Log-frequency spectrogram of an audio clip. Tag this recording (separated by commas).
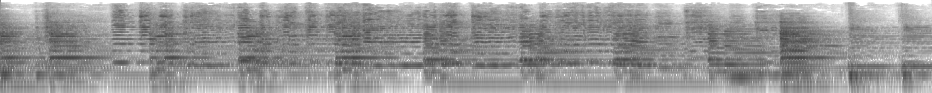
Bowed string instrument, Cello, Double bass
